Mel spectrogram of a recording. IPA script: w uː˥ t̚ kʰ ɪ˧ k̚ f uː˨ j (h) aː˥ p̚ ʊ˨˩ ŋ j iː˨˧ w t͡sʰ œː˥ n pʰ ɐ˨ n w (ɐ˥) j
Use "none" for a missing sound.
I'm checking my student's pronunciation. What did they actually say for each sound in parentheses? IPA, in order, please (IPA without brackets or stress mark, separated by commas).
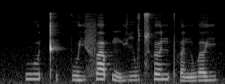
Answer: f, ɐ˥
